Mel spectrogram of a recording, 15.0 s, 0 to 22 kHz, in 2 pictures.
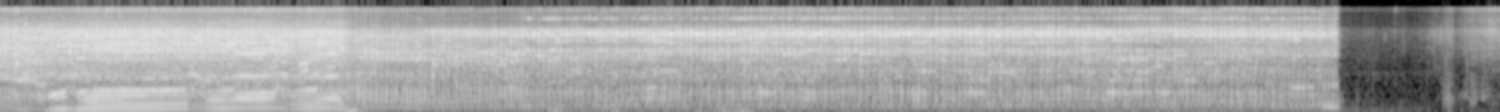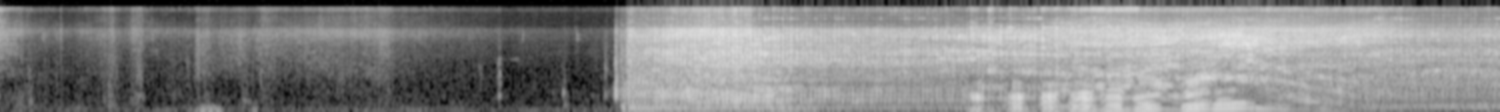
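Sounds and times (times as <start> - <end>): chainsaw running: 0.0 - 6.7, 10.6 - 15.0
faint rustles: 7.1 - 9.8.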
